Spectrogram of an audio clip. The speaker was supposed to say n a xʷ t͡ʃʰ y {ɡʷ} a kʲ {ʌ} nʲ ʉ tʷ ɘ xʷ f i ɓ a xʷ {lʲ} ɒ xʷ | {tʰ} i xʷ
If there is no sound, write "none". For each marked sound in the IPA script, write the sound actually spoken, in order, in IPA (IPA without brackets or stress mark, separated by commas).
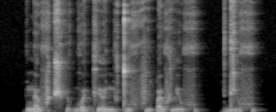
ɡʷ, ɒ, lʲ, d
